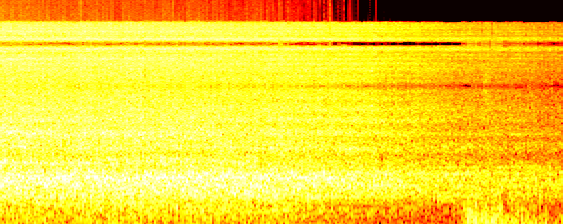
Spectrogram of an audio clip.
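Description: A train of Pullman coaches running past, with a loud, even rush of wheel and rail noise that fades away over the last couple of seconds as the train draws off.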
